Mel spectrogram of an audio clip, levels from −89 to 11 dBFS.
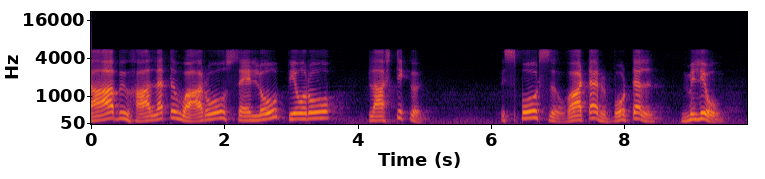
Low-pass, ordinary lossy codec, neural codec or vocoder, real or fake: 5.4 kHz; none; codec, 16 kHz, 0.3 kbps, FocalCodec; fake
